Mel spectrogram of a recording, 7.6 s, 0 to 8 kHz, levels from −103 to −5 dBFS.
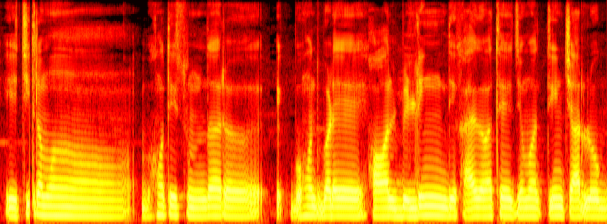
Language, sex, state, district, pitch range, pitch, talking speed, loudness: Hindi, male, Chhattisgarh, Kabirdham, 115-120 Hz, 115 Hz, 140 wpm, -19 LUFS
